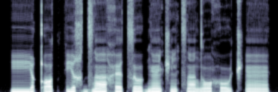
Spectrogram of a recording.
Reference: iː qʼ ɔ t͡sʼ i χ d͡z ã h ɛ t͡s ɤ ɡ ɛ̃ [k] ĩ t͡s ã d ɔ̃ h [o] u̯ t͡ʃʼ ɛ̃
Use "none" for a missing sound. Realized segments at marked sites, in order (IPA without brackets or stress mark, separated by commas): t͡ʃ, o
